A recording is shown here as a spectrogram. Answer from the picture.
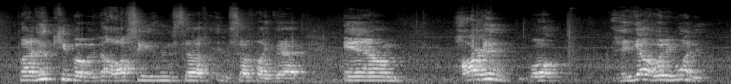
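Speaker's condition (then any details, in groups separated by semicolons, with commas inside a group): Cerebral palsy; from birth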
